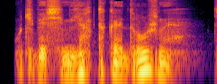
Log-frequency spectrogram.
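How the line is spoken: Quiet voice. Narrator (Russian): тихим голосом проговорил Май

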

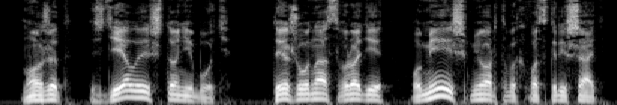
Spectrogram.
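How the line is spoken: Plain. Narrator (Russian): спросил кто-то

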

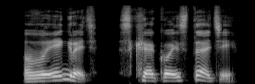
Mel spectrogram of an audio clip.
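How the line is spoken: Little man snorting. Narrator (Russian): фыркнул человечек

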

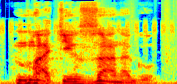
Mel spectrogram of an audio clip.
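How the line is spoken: Good-natured grumble. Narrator (Russian): Добродушно пробурчал Эккерт

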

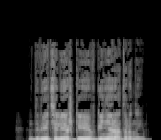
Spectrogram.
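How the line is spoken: Shouted. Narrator (Russian): крикнула Ноженко

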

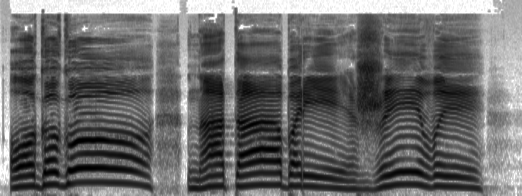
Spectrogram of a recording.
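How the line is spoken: Rowdy bellowing shout. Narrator (Russian): Зведер заорал разбойничьим голосом

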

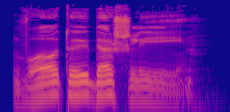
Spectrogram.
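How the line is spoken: Deep bass voice. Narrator (Russian): пробасил мертвый богатырь

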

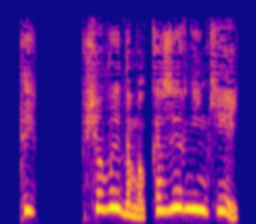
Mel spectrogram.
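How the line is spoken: Trembling babble. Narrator (Russian): дрожащим голосом пролепетала Жюли

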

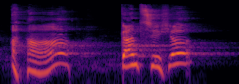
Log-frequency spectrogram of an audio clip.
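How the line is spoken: Roaring. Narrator (German): Fagott brüllte

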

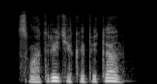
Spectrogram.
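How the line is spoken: Whisper. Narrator (Russian): прошептала лучница

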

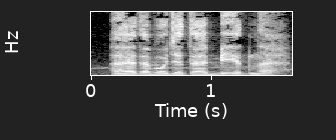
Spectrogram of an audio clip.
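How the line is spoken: Hiss. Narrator (Russian): прошипел Доу

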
